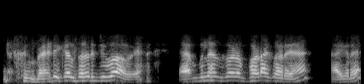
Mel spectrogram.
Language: Odia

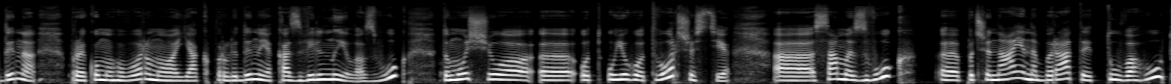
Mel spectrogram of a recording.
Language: Ukrainian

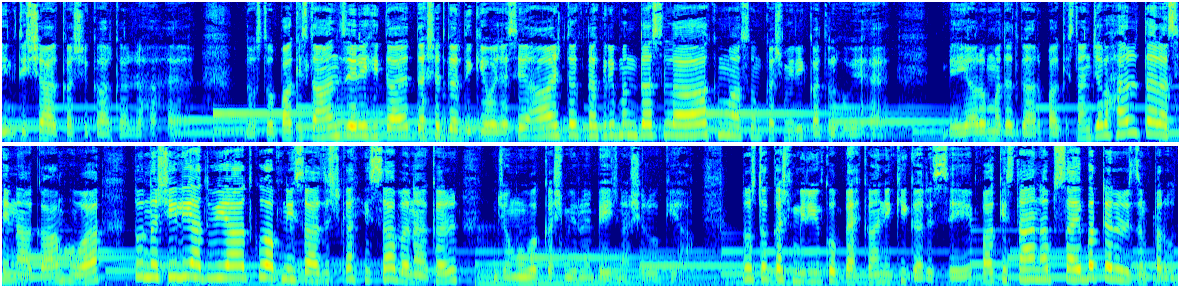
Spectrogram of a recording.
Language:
Urdu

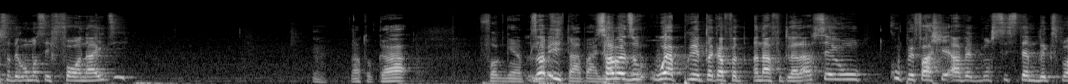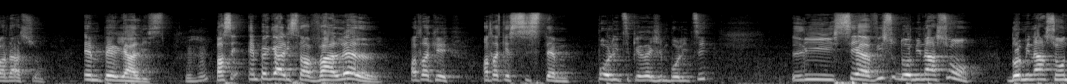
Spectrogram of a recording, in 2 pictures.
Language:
French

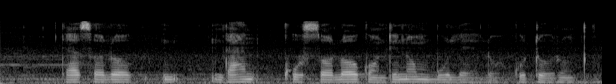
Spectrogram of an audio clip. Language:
Xhosa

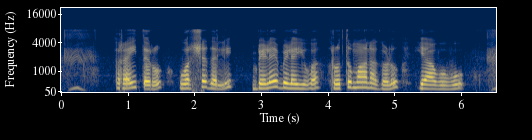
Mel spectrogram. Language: Kannada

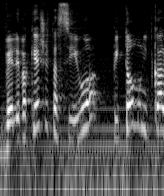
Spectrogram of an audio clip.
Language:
Hebrew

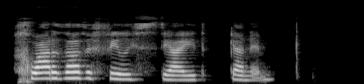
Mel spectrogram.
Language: Welsh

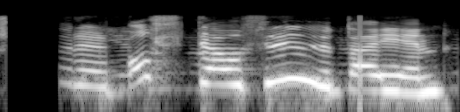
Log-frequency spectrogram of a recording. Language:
Icelandic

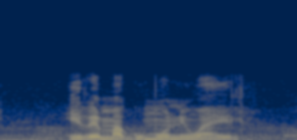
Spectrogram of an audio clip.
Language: Venda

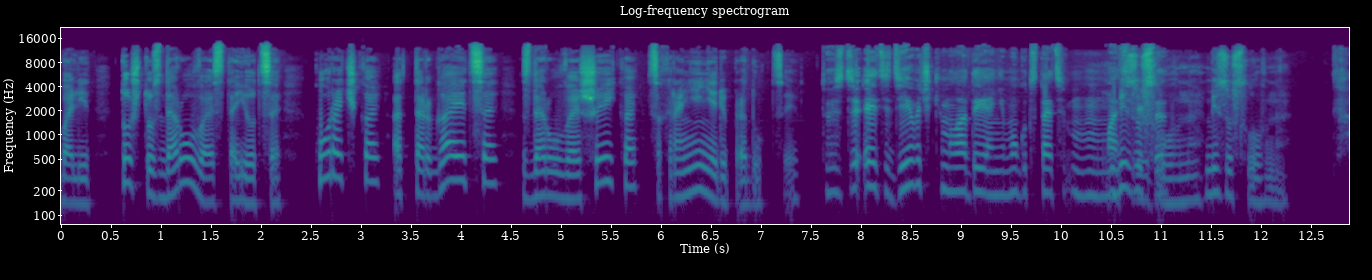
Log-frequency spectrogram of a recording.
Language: Russian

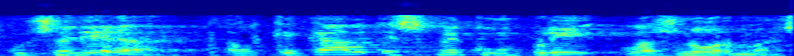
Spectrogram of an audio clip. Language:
Catalan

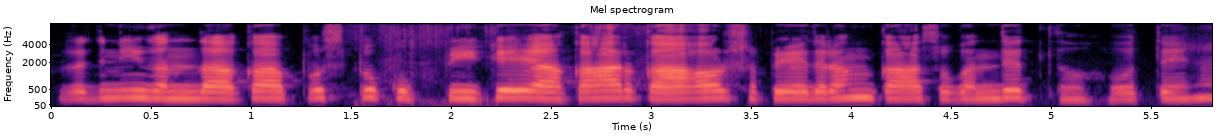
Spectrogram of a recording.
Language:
Hindi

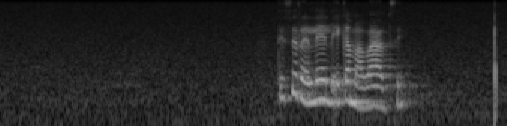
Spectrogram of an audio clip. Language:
Tsonga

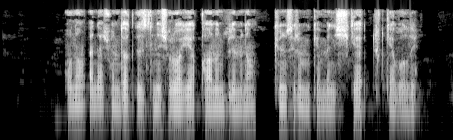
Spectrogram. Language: Uyghur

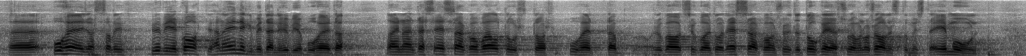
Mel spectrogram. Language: Finnish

